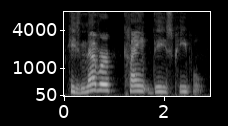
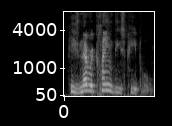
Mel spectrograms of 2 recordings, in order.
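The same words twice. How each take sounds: First: Never drawn out, each word slow and weighted; slow it right down to drive it home; slow emphasis. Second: Said in the usual way. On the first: Shown as a demonstration. Preacher repeating the point slowly for emphasis.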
